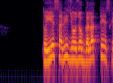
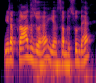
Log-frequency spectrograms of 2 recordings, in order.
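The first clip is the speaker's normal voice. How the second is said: ordinary talk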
